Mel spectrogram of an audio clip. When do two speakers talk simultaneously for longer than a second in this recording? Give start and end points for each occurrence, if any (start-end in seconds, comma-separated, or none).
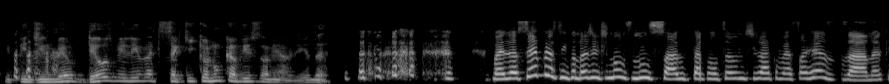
none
